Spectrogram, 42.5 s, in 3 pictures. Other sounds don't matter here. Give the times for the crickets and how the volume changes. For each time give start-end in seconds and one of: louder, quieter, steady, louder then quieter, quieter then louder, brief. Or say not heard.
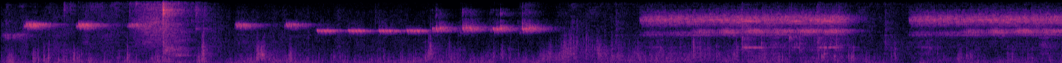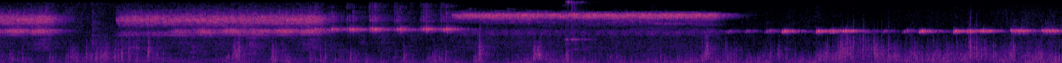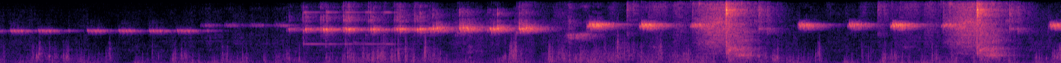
0.0-42.4 louder.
